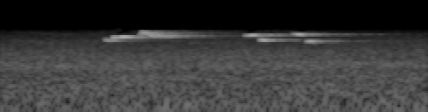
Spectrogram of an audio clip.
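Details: Narcissus flycatcher song, recorded over ten years ago: two short, clear high whistled phrases, the second slightly lower and wavering, about half a second apart over a quiet background.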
